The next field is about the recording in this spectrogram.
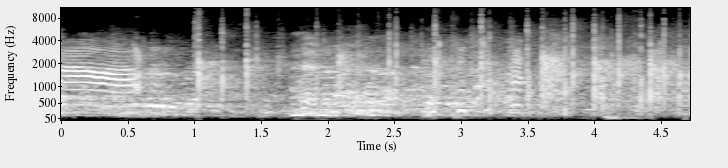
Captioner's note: audience applauding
